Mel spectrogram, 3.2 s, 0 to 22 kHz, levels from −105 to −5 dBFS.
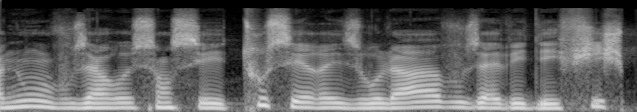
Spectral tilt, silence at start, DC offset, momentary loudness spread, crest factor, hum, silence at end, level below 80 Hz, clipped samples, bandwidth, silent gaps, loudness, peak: -4.5 dB/octave; 0 s; under 0.1%; 2 LU; 14 dB; none; 0.05 s; -60 dBFS; under 0.1%; 16 kHz; none; -24 LUFS; -10 dBFS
